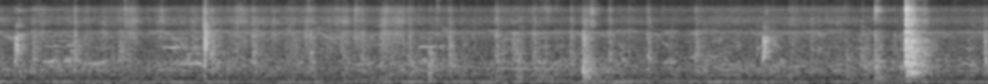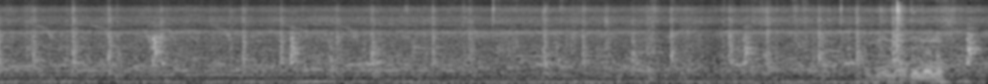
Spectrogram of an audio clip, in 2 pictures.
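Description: Faint bird calls over a low steady background hum, with a few sharp clicks; the loudest click comes about seven seconds in.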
